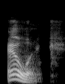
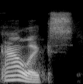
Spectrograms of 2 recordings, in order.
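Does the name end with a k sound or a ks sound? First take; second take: k sound; ks sound. First: The name ends with a plain k sound. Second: The name ends with a ks sound. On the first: The speaker calls it right. "the way you pronounce A-L-E-X is Alec" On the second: The speaker calls it wrong. "Not Alex"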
